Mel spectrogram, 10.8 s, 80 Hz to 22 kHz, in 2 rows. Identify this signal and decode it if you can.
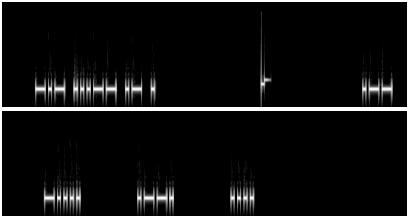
Morse code, heard as a keyed tone, about 27 wpm, spaced as for 14 wpm, 700 Hz. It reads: K3AE W6PH
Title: USA Call Signs - 4 Characters - 6x Character Spacing - 28wpm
